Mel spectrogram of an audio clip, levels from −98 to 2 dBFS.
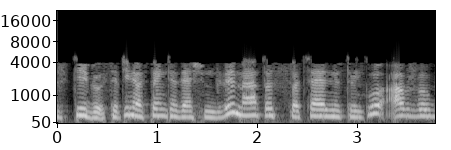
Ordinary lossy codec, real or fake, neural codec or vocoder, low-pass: AAC, 16 kbps; fake; codec, 16 kHz, 4 kbps, FunCodec, trained on LibriTTS, 50 frames a second; 7.2 kHz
